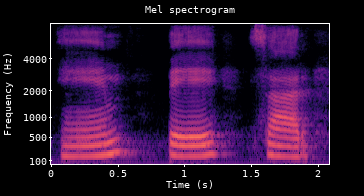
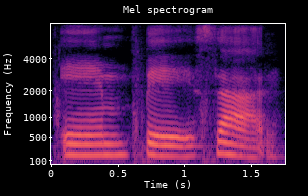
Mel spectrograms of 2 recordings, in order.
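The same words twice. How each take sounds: First: "Empezar" very slow and soft, em-pe-zar apart; clapped-out syllables. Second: "Empezar" slowly split into em-pe-zar; syllable by syllable. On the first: Teacher clapping syllables of empezar again for kids. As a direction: tap each syllable of "Empezar" slowly. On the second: Teacher counting syllables of empezar for children. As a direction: sound out "Empezar" in three beats. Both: Shown as a demonstration. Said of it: "¿Cuántas sílabas hay en empezar?".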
